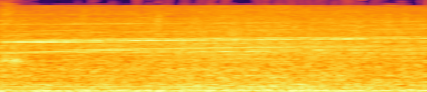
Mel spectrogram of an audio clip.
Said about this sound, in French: Les moteurs Viper se mettent en route en soulevant un nuage de poussière épaisse.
